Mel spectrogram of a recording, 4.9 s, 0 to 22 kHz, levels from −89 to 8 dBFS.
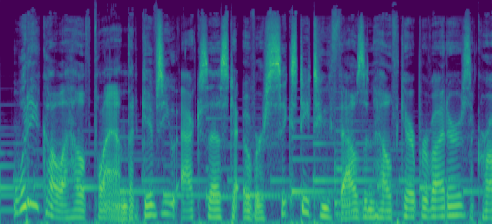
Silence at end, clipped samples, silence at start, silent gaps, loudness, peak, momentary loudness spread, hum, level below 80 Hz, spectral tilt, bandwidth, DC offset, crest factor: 0 s; under 0.1%; 0 s; none; -18 LUFS; -4 dBFS; 4 LU; none; -38 dBFS; -4 dB/octave; 19 kHz; under 0.1%; 14 dB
